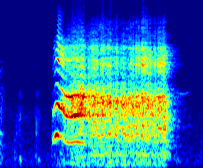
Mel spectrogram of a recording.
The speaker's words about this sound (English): He screams into it.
